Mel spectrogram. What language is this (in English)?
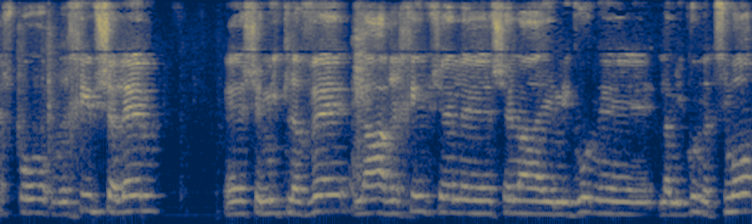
Hebrew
